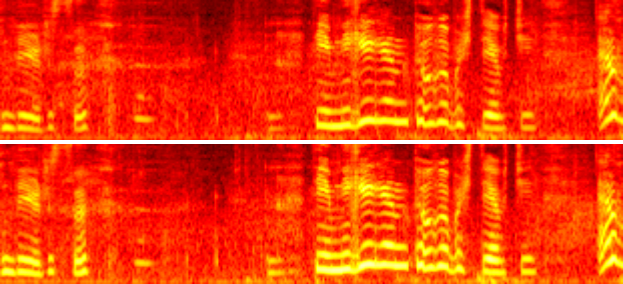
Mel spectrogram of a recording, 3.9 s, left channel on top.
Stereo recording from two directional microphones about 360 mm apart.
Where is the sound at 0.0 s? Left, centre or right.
Right.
